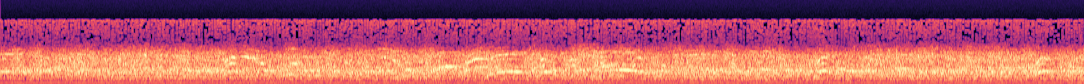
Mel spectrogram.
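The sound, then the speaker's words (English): A steady, continuous murmur of a baseball crowd, smaller than on the previous two nights, at a game where Tigers pitchers face Roger Maris; many overlapping voices blend into an even wash of chatter for the whole stretch, with a constant low hum underneath. “This will not be quite as large a crowd as the previous two nights.”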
